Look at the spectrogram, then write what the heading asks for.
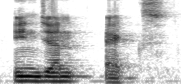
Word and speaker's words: Nginx: So, basically, they will say that the pronunciation of this Nginx is Nginx.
